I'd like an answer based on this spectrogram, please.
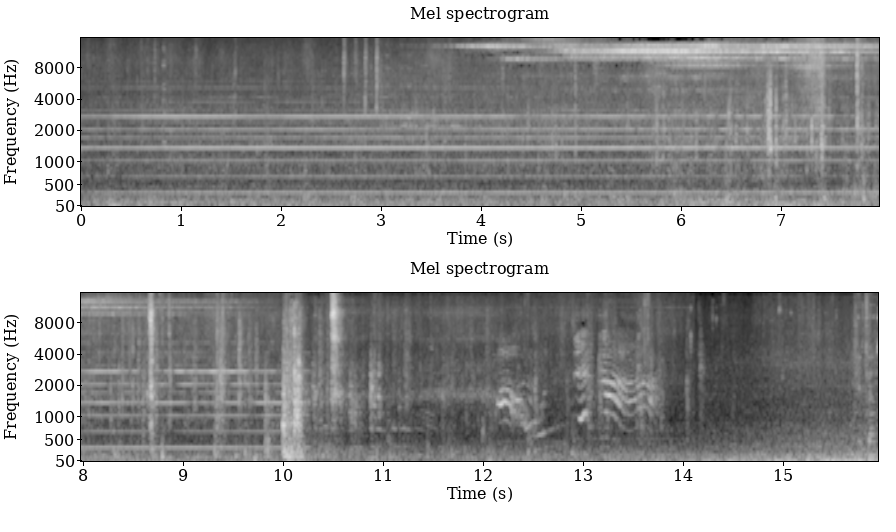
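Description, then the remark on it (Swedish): A train pulls away and rolls along, its steady low rumble and droning tones filling the space, with a sharp clunk midway and rattling carriage noises as it picks up speed. “Som går genom huvudet när det tågresan.”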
